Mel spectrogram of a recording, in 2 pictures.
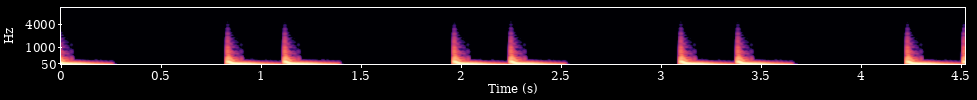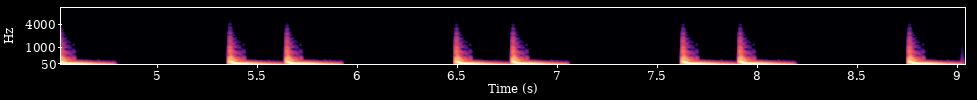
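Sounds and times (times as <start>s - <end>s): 
straight drum kit world pop beat: 0.0s - 0.2s, 0.9s - 1.4s, 2.0s - 2.5s, 3.1s - 3.6s, 4.3s - 4.8s, 5.4s - 5.9s, 6.5s - 7.0s, 7.7s - 8.2s, 8.8s - 9.0s.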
